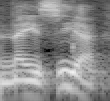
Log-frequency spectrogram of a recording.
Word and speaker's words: Nicaea: mula sa Council of Nicaea, no, ang Nicaea, Nicaea, no, ang right pronunciation Nicaea, the Council of Nicaea.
